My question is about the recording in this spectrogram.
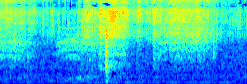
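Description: Chicken pieces sizzling as they fry in hot oil in a pot, with a single sharp click about a second in.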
